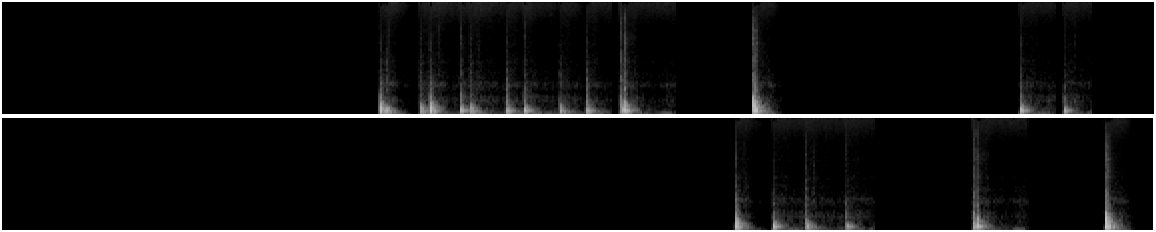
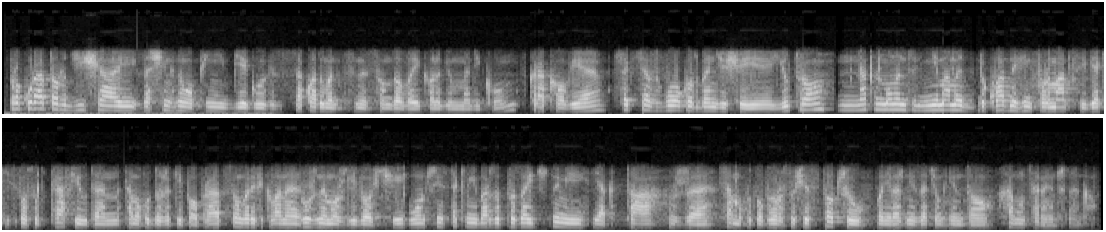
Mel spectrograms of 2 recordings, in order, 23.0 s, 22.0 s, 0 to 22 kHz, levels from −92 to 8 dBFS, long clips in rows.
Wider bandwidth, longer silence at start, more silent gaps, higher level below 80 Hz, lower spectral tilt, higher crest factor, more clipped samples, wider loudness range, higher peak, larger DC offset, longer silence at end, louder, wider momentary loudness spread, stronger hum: first, over 20 kHz vs 4 kHz; first, 3.75 s vs 0.05 s; first, 6.74-7.48 s, 7.80-10.16 s, 10.55-10.59 s, 10.92-18.82 s, 20.25-21.19 s, 21.77-22.52 s vs none; about the same, -60 dBFS vs -56 dBFS; first, -10.5 dB/octave vs -8 dB/octave; first, 32 dB vs 14 dB; neither; first, 12 LU vs 3 LU; about the same, -2 dBFS vs 0 dBFS; neither; first, 0.35 s vs 0.1 s; second, -30 LUFS vs -14 LUFS; first, 19 LU vs 7 LU; neither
